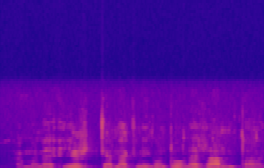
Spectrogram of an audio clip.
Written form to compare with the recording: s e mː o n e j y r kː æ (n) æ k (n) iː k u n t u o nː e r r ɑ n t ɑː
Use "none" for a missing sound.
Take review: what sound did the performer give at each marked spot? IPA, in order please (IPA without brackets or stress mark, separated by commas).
m, n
